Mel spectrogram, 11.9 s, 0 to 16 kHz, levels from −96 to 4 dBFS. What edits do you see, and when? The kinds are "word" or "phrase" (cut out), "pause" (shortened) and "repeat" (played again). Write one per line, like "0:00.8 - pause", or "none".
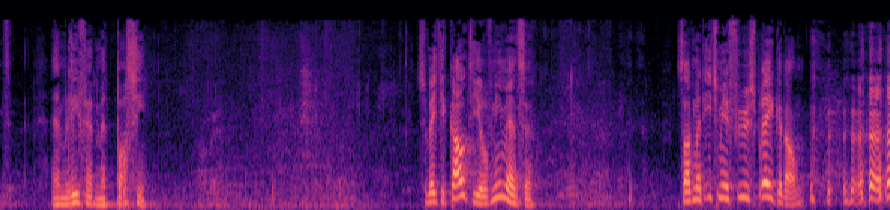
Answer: none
